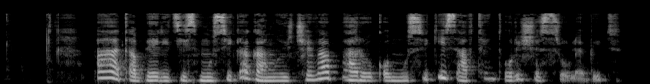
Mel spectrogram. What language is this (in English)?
Georgian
